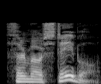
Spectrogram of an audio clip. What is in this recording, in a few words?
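"thermostable", British English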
